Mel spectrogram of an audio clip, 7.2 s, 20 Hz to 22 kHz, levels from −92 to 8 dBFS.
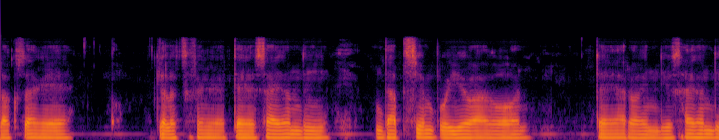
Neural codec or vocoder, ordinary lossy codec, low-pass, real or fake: codec, 16 kHz, 4.8 kbps, FACodec; Opus, 64 kbps; 7.2 kHz; fake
